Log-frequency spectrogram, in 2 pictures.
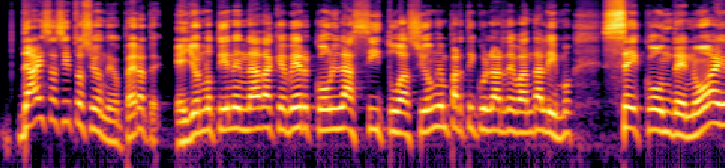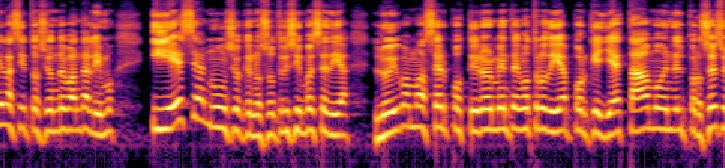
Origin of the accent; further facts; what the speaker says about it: Dominican Republic; nosotros como dominicanos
